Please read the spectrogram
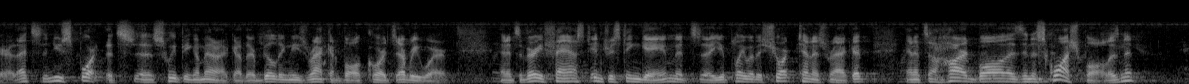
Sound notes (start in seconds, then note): none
